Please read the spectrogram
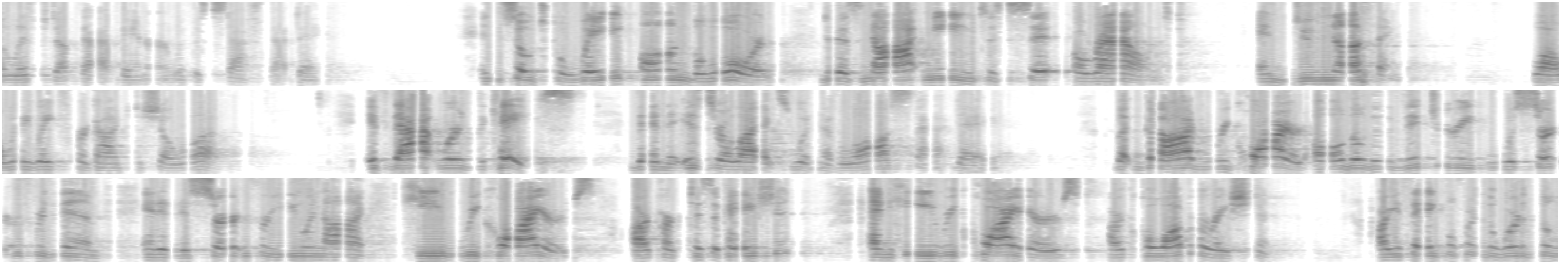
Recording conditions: large echoing room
